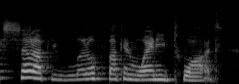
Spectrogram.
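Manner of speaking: scolding, put-on spirit-guide voice. Answering what her spirit guide's catchphrase would be: voicing her spirit guide scolding. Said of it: "She'd be like".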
